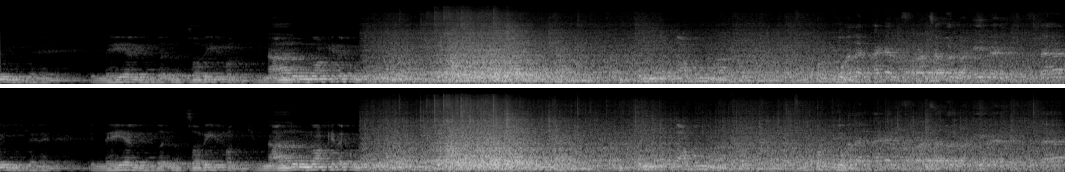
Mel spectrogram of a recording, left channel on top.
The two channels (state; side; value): normal; both; correlation 0.85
